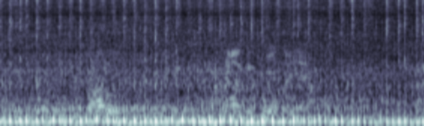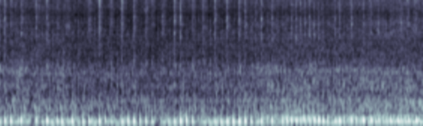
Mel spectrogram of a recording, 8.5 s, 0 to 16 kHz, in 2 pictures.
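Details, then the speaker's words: Toro 524 snowblower after tune-up with aftermarket carburetor, previously hard to start: now fires on first pull, quick even beats at slightly high fast idle, no misses or surging; normal running. "So I'll just fire it up. So first pull, usually I had trouble starting it, now I don't."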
